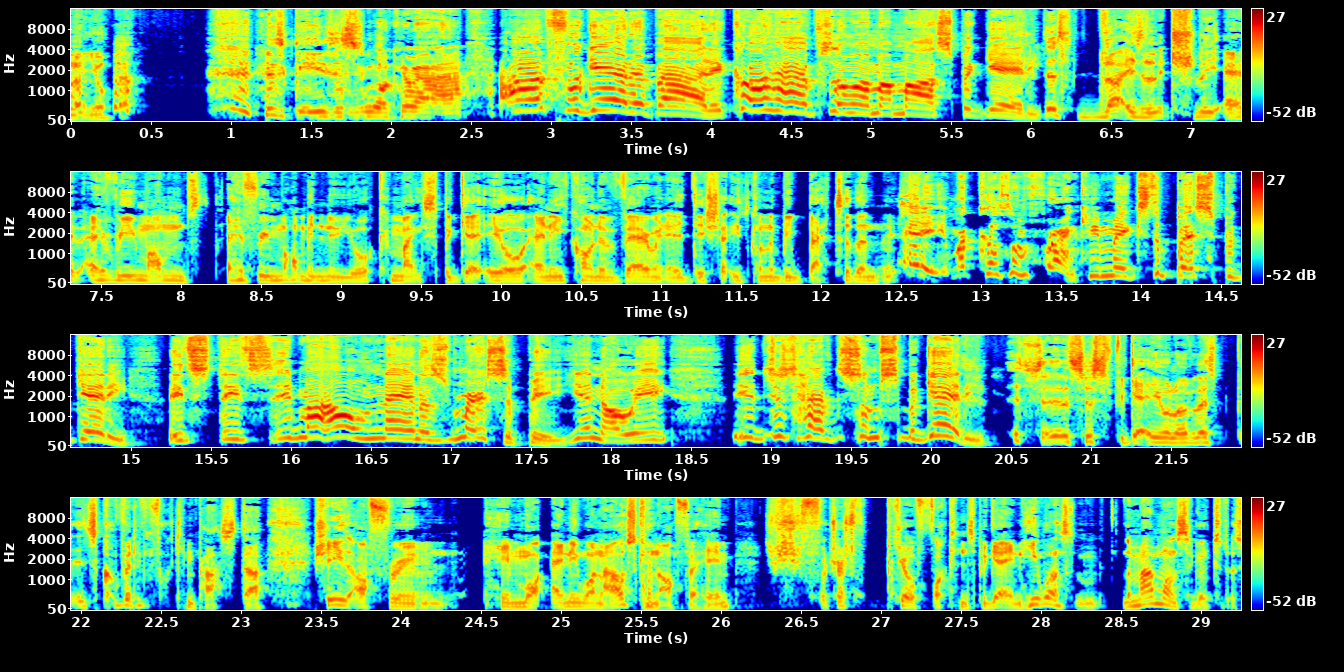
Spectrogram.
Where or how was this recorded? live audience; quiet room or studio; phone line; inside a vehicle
quiet room or studio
